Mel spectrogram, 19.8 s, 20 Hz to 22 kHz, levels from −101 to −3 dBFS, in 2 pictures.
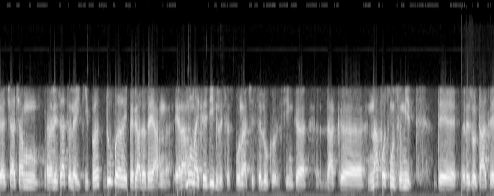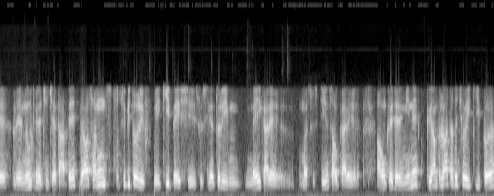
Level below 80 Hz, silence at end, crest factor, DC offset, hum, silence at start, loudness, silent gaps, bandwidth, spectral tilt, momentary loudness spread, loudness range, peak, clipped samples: -58 dBFS; 0 s; 12 dB; under 0.1%; none; 0 s; -14 LUFS; none; 3.7 kHz; -7 dB/octave; 9 LU; 3 LU; -2 dBFS; under 0.1%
